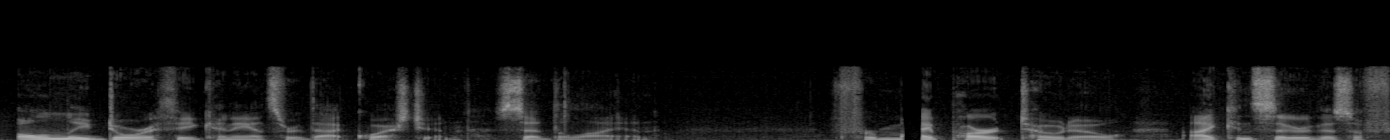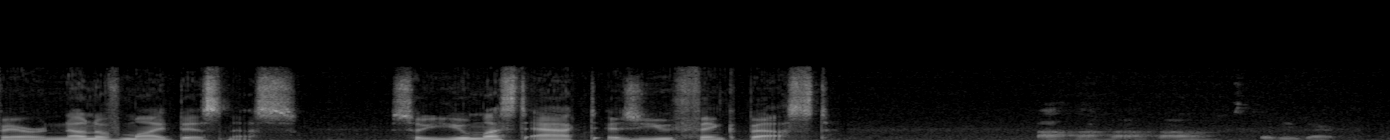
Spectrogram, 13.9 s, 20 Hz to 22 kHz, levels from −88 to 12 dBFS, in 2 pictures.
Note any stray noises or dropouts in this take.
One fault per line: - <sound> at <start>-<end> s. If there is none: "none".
- dropout at 4.5-4.6 s
- laugh at 12.1-13.7 s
